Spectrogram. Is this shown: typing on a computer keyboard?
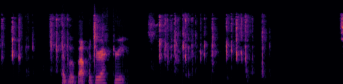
yes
